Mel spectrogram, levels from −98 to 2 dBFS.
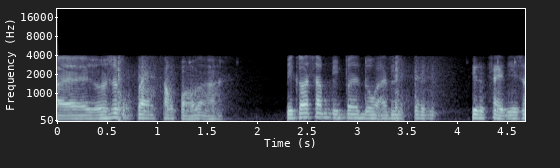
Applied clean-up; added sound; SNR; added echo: neural mask model RNNoise.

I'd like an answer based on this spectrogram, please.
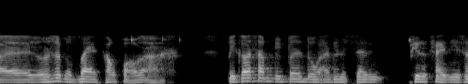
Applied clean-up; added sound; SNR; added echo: neural mask model Resemble Enhance denoiser.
